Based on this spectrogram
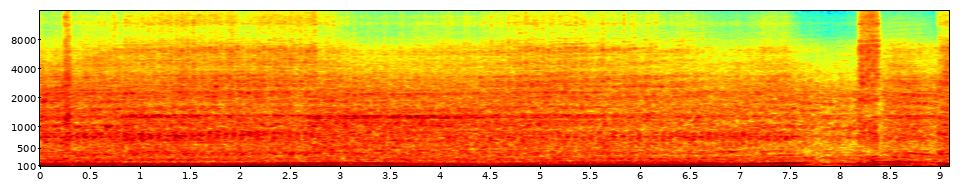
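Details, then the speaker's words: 2007 Ram 2500 4x4 dually diesel, start after installing Flux 103% over injectors, plus oil and coolant top-off: deep catch, then smooth steady idle with even low rumble, no misses; healthy start, burns clean afterward. "all right it's time to fire this thing up and just make sure oil and everything's topped off and also top off the coolant as well and let this thing warm up"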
